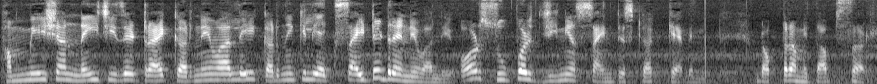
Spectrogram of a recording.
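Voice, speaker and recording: With a high-pitched, unhurried voice, a young vlogger who works as a lab researcher casually shows viewers around an indoor research lab, mixing in English technical terms. A face mask slightly muffles him, and the hum of running lab equipment and air conditioning is clearly audible.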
